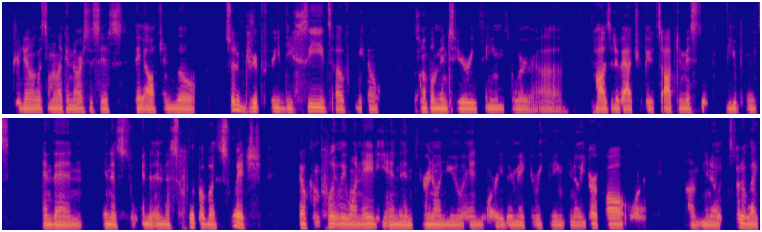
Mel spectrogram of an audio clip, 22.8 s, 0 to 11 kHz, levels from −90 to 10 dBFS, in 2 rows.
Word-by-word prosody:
if - - -17
you're - - -2
dealing 90 0 +2
with 85 0 0
someone 90 0 -1
like 85 0 -1
a - - +1
narcissist, 85 -2 -2 0.2
they 85 - +3
often 85 +1 +1
will 85 -1 +2 0.5
sort - - +3
of 125 -7 +1
drip-feed 100 0 0
these 90 -3 -1
seeds 105 -4 +2
of, 80 0 0
you - - -4
know, 80 0 -1 0.6
complimentary 90 -1 +3
things 85 -1 -1
or, 80 -1 -3
uh, - - -6 0.5
positive - - +4
attributes, - - 0
optimistic 85 -1 +1 0.3
viewpoints, 85 -2 -3 0.5
and 90 0 +2
then 85 -1 +2 0.3
in 95 0 +4
a - - +5
s 85 - -3 0.2
in 95 - +2
a - - +2
in 90 - +2
the 90 - +1
flip 85 - 0
of 90 -2 +2
a 90 - +3
switch, - - +2 0.6
they'll 100 0 +4
completely 95 +3 +1
180 90 +1 +1
and 85 +1 +2
then 85 0 +2 0.2
turn 95 0 +3
on 85 -1 +2
you, 85 -1 0
and 85 0 -2
or - - -2
either 85 0 -1
make 80 -1 0
everything, 85 0 -4
you 80 - -3
know, 80 - -2 0.2
your 100 -1 +3
fault, 95 -1 +4
or, - - -5 0.8
um, 80 0 -4
you 90 - +1
know, 85 0 +1
sort 110 - +1
of 100 - +2
like, 90 -2 +2
85 Hz, 170 wpm, -29 LUFS, 85-90 Hz, 0.8 s, a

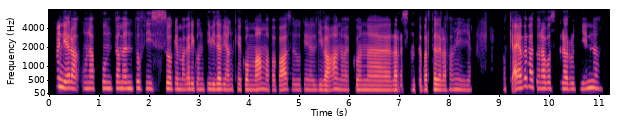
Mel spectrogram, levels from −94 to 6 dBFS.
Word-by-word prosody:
Quindi 265 -5 +7
era 225 -2 +5
un 215 0 -5
appuntamento 215 +1 -1
fisso 205 0 -2
che 190 - -4
magari 190 +1 -1
condividevi 185 0 0
anche 175 +1 -5
con 175 0 -1
mamma, 175 +1 +2
papà 170 +2 +1
seduti 175 -1 -12
nel 170 -1 -7
divano 170 +1 +1
e 165 - -10
con 170 -1 -3
la 165 0 +1
restante 170 +1 -7
parte 170 +2 +2
della 170 -1 +1
famiglia. 175 -1 -8 0.6
Oka 185 -1 +2
e - - +9
avevate 260 0 +3
una 215 0 +3
vostra 210 -1 -1
routine? 200 +3 -2
185 Hz, 150 wpm, -23 LUFS, 170-210 Hz, 0.6 s, e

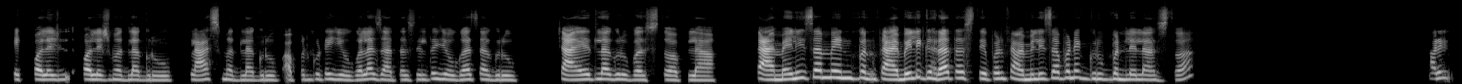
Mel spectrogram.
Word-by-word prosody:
एक 230 - -4
कॉलेज 220 -1 +1 0.2
कॉलेजमधला 220 -2 0
group, 200 -1 -4 0.2
क्लासमधला 215 -2 -2
group, 205 -1 -4
आपण 215 +2 -7
कुठे 240 +1 -4
योगाला 220 +1 -1
जात 210 -1 -4
असेल 215 +1 -6
तर - - -1
योगाचा 230 0 -1
ग्रुप, 210 -2 -3 0.5
शाळेतला 230 +3 +4
ग्रुप 225 -3 -2
असतो 210 +1 -4
आपला, 200 -1 -2 0.5
फॅमिलीचा 255 +9 +5
मेन, 315 -2 +4
पण 280 -5 +1
फॅमिली 245 +6 +5
घरात 275 0 +4
असते 285 -2 -1
पण 270 0 +1
फॅमिलीचा 250 +2 +1
पण 305 0 +1
एक 310 - -1
ग्रुप 250 -3 -1
बनलेला 225 -2 0
असतो 210 +1 -7
हां. 230 - -5 2.4
आणि 280 +3 -3
225 Hz, 135 wpm, -21 LUFS, 210-255 Hz, 2.4 s, फॅमिलीचा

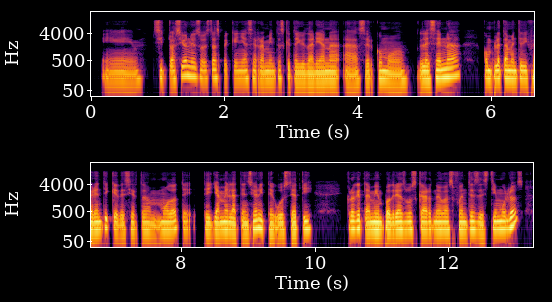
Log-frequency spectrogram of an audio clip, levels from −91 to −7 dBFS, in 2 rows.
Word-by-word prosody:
eh, 100 -1 -6 0.3
situaciones 140 +7 -2
o 115 - -3
estas 125 +3 -3
pequeñas 110 +3 -6
herramientas 105 +2 -3
que - - -6
te 100 - -3
ayudarían 100 +1 +1
a 105 -1 0
a 95 -2 -4
hacer 105 0 -4
como 100 -2 -1
la 105 0 +2
escena 135 +9 +2 0.3
completamente 115 0 +1
diferente, 110 +3 +1
y - - -19
que 110 -5 -1
de 95 - -2
cierto 105 0 -3
modo 110 +4 +1
te 115 -4 -7 0.2
te 105 -1 0
llame 110 +1 +3
la 105 - +4
atención 100 +8 +1
y 135 - +3
te 105 - -1
guste 100 +1 +1
a - - +3
ti. 120 +2 -2 0.5
Creo 125 +1 +2
que 135 - +4
también 110 +1 +4
podrías 110 +1 +5
buscar 115 -1 +1
nuevas 110 0 +1
fuentes 110 +1 +1
de 105 - +1
estímulos, 120 - +2
110 Hz, 185 wpm, -20 LUFS, 105-115 Hz, 0.5 s, podrías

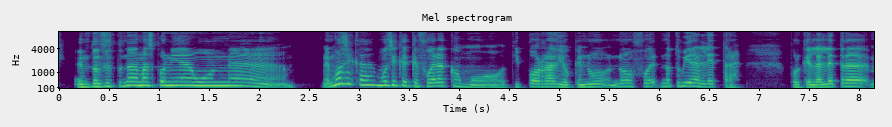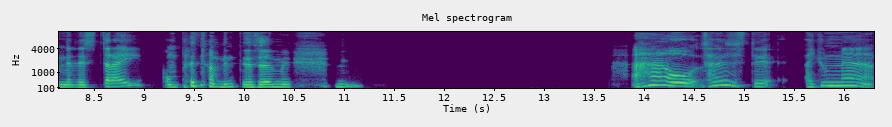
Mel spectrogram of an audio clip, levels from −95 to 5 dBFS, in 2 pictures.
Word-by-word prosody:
Entonces, 170 +4 +1
pues, 195 +1 -6
nada 230 +1 +4
más 225 -1 +5
ponía 225 0 +4
una 215 - +2 0.4
de - - -3
música, 295 -6 +3
música 235 -1 +2
que 190 -2 -3
fuera 200 +1 +1
como 130 -8 -6
tipo 155 +4 -2
radio, 160 -4 0
que 135 0 -4
no 160 +8 -2
no 175 -6 -4
fue 180 +2 -6
no 180 +1 -5
tuviera 195 -1 0
letra, 165 -1 -5 0.4
porque 140 +1 -2
la 140 +1 +4
letra 180 +3 +3
me 145 -2 -2
distrae 175 - -1
completamente, 165 - -1
o - - +1
sea, 150 +1 +3
me 150 -1 -2 0.4
mm. 190 +4 -8 2.7
Ajá, 250 0 +2
o 200 -3 +3
sabes, 230 +7 -3
este, 190 -3 -8 0.3
hay 165 -2 -6
una 210 -2 0
180 Hz, 135 wpm, -24 LUFS, 155-215 Hz, 2.7 s, más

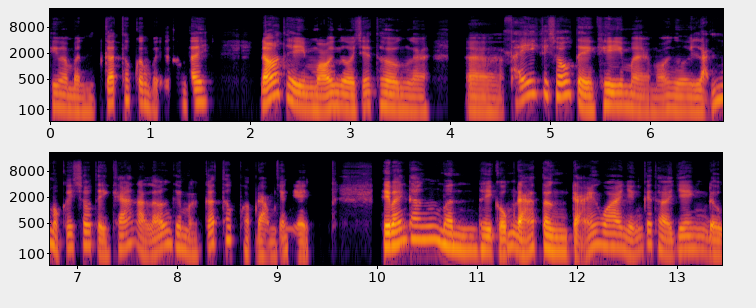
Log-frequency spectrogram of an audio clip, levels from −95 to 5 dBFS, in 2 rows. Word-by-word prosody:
khi 125 - -4
mà 115 - -2
mình 95 -2 -6
kết 145 - +3
thúc 165 -1 -7
công 135 -3 -3
việc - - -9
ở - - -12
công 135 - -16
ty. 150 - -5 0.5
Đó, 230 - +8
thì 135 - +2
mọi 110 +1 +2
người 115 -4 +1
sẽ 120 +4 -4
thường 115 -4 -1
là, 100 -1 -6 0.3
à, 95 -1 -3 0.2
thấy 210 +10 -1
cái 225 - -3
số 210 0 +2
tiền 105 -1 +3
khi 125 -2 +2
mà 110 -5 -4
mọi 95 +2 -7
người 100 -1 -4
lãnh 125 - -3
một 170 - +1
cái 140 - -4
số 155 +2 -1
tiền 100 -11 -3
khá 135 - -2
là - - -2
lớn 145 +5 -1
khi 145 - -1
mà 120 -6 -6
kết 175 - -1
thúc 210 0 -5
hợp - - -9
đồng - - -3
chẳng - - -5
nhiệm. 470 +5 -1 0.8
Thì 150 - +11
bản 170 +6 +6
thân 215 -2 0
mình 135 -5 +1
thì 125 -1 +2
cũng 120 +5 0
đã 140 - +6
từng 120 -4 +3
trải 140 +5 +1
qua 150 -3 +1
những 115 -2 -4
cái 165 +4 -3
thời 105 -7 -1
gian 125 +1 -3
được 100 - 0
125 Hz, 255 wpm, -25 LUFS, 105-155 Hz, 0.8 s, Thì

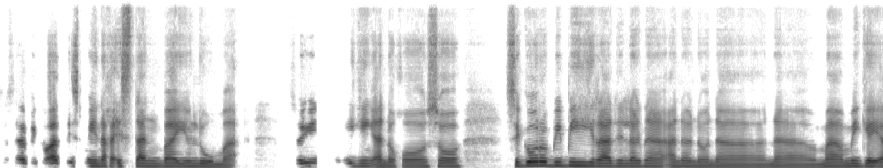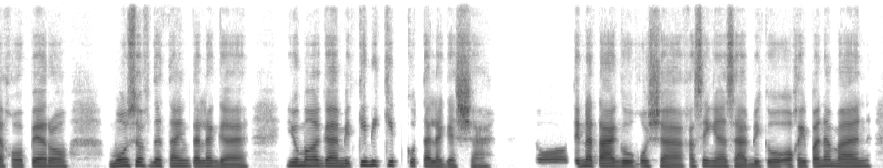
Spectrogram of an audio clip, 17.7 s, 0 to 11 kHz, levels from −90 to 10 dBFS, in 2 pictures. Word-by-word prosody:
so, 280 - -38
sabi 200 - +1
ko - - +4
at - - +9
least 410 - -9
may 190 -1 0
naka-stand 175 -3 +1
by 160 -1 +4
yung 160 0 -1
luma. 145 -2 -1 0.6
So, 180 - -1
yung 190 +1 +1 0.2
nagiging 175 -1 -3
ano 150 -1 0
ko, 145 0 -2
so, 160 0 -1 0.4
siguro 215 +3 +6
bibihira 195 -3 +3
nila 170 0 0
na 170 -1 -1 0.2
ano 160 +1 -2
'no, 145 0 -3
na 145 0 -3 0.4
na 140 -1 -4
mamigay 155 +3 +2
ako, 145 -2 -1
pero 155 -1 +1 0.4
most 195 +3 +1
of 205 -4 0
the 195 - +1
time 175 -1 -1
talaga, 150 -5 -1 0.4
'yong 195 0 0
mga 190 -1 +3 0.2
gamit 170 +1 -3
kini-keep 230 0 -1
ko 195 - -4
talaga 150 -7 -1
siya, 135 0 -3 0.4
o, 150 0 -3
tinatago 165 -3 +3
ko 165 - 0
siya 145 -3 -1
kasi 155 +3 -3
nga 155 0 0
sabi 145 -1 -1
ko 145 -2 0
okey 155 +3 -2
pa 155 +1 0
naman, 165 -3 0
160 Hz, 170 wpm, -21 LUFS, 150-180 Hz, 0.6 s, at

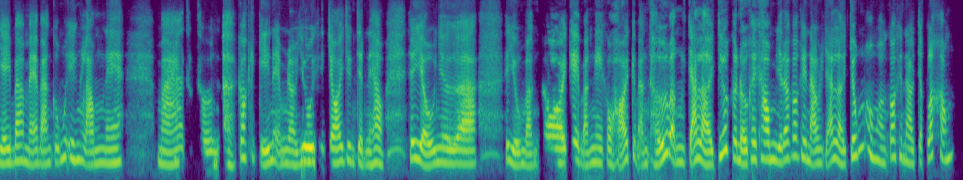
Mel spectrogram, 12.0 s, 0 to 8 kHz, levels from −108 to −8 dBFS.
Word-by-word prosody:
vậy 190 +1 +3
ba 220 +2 0
mẹ 180 -2 -2
bạn 185 +1 -2
cũng 200 +5 -5
yên 240 -3 -2
lòng 175 +3 -1
nè. 195 +2 -1 0.4
Mà 180 -2 -1
thường 200 - -4 0.2
thường 170 0 -3
ờ, 180 - -2
có 260 - +2
cái 260 - -14
kỷ 180 +1 +2
niệm 185 -4 -4
nào 180 -2 -1
vui 205 0 +9
khi 390 - -15
choi 195 - +4
cái 210 - 0
chương 220 -2 -5
trình 175 - -2
này 175 - -3
hông? 195 -2 +1 0.3
Thí 245 - +3
dụ 160 -8 +4
như, 190 0 0
a, 180 -1 +3 0.4
thí 225 - -2
dụ 175 -4 +1
bạn 160 -1 -3
coi 195 -1 +3
cái, 240 - +2
bạn 190 0 -4
nghe 195 -1 -2
câu 190 -1 -3
hỏi 235 - +1
cái - - -8
bạn 185 - -6
thử 175 - +3
bạn 205 -1 +2
trả 225 - +4
lời 175 -8 +3
trước 355 - +1
có 250 - 0
được 180 -3 +2
hay 240 - +2
không 235 0 +4
vậy 205 - 0
đó, 240 +2 +2
có 285 +1 0
khi 260 - -1
nào 180 -5 0
trả 225 - -1
lời 190 -7 0
trúng 280 - 0
hông 265 -9 -1
à, 200 - -4
có 265 - +3
khi 270 - -8
nào 195 -6 -2
trật 250 - -9
lất 275 - +2
không? 240 +1 -3
200 Hz, 325 wpm, -23 LUFS, 180-240 Hz, 0.4 s, vui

